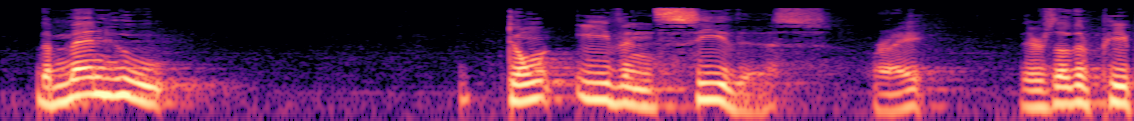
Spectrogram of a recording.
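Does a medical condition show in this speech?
No.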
